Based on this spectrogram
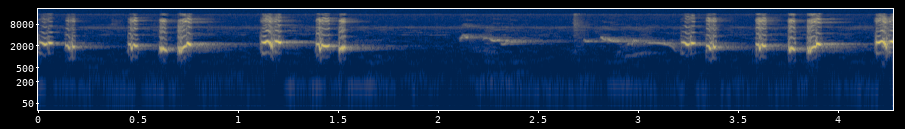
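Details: Yellow-vented bulbul at dawn in continuous 'gacor ropel' song: lively gurgled phrases, a gentle falling whistled slur in the middle, then quick liquid notes resuming.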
